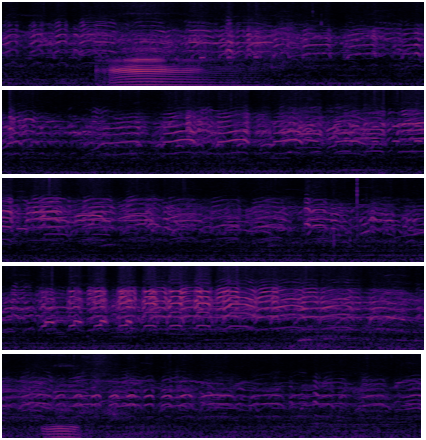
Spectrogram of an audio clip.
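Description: Water laps softly against a boat's hull.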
